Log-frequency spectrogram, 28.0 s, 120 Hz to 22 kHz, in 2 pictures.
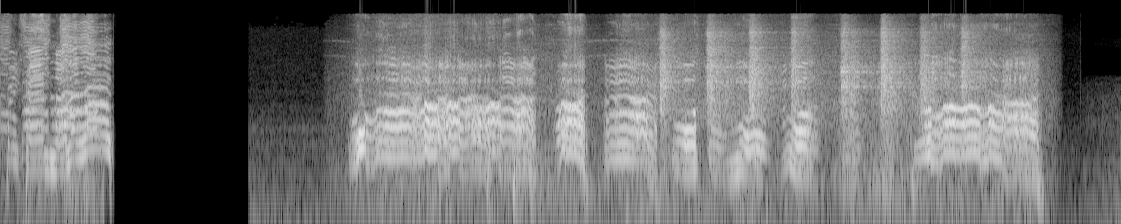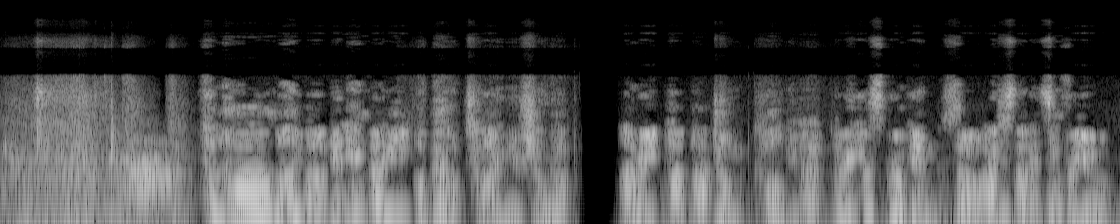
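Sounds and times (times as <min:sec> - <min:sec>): pitch-shifted cartoon voices: 0:00.0 - 0:01.4, 0:04.4 - 0:10.8, 0:16.5 - 0:21.2, 0:21.8 - 0:28.0
higher singing: 0:04.3 - 0:13.2.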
